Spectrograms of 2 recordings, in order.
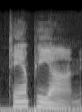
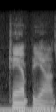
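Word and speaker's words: Tmmpon: uh tampon tampon and it is spelled t m m p o n tampon is how he pronounces it tampon some of you may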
